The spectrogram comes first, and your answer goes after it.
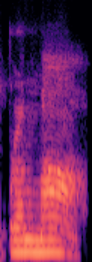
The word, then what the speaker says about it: Brahma: Then there's Brahma, who is the creator, Chaturmukh, four-headed Brahma. And So Brahman, the accent there is with a long A at the end, Brahma.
